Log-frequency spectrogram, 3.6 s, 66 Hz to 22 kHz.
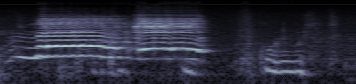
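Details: Goats spending time in their shed while ruminating, recorded January 29, 2023 at a handmade goat farm: two long, wavering, nasal bleats in quick succession, followed by a shorter, lower sound near the end.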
